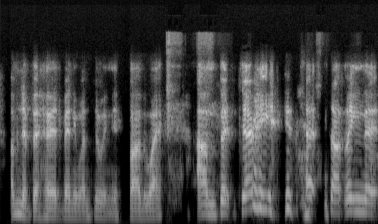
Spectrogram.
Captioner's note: laughs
